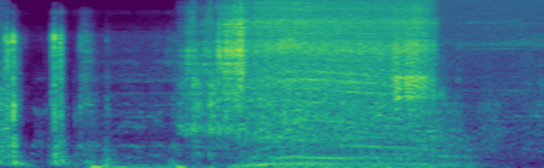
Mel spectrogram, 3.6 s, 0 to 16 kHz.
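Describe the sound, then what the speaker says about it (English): A BMW X5 and a Porsche with their engine oil drained are started together: a few quick cranking bursts, then engines catching and revving into a loud, sustained roar that fades away near the end. "Start your engines in 3, 2, 1, go"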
